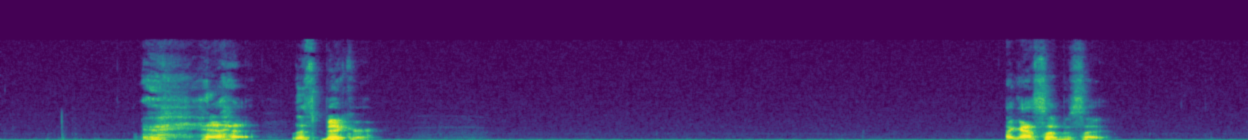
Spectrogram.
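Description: A middle-aged man speaks in short bursts close to a microphone.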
